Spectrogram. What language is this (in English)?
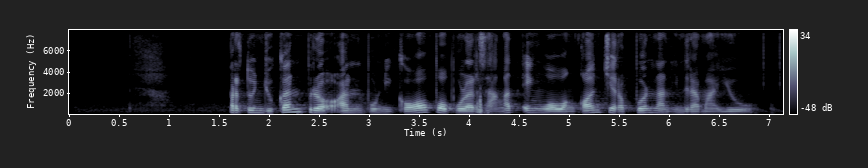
Javanese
